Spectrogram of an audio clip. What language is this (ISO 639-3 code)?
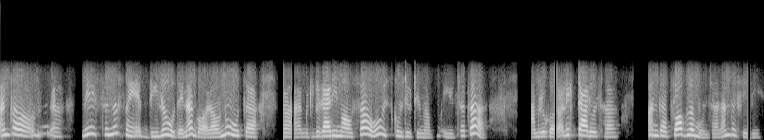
nep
